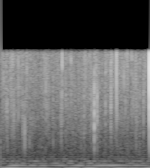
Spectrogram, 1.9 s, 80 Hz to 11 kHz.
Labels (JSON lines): {"label": "biophony, midshipman", "recorder": "SoundTrap 500"}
